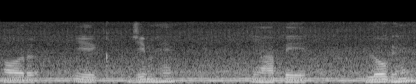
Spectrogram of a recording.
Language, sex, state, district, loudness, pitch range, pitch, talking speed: Hindi, male, Chhattisgarh, Raipur, -19 LUFS, 90-95 Hz, 90 Hz, 115 wpm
